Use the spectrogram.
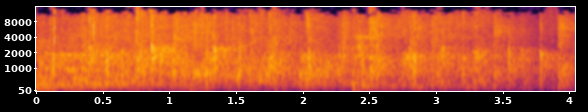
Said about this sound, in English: And out of gratitude, can we have a round of applause for my assistant today?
